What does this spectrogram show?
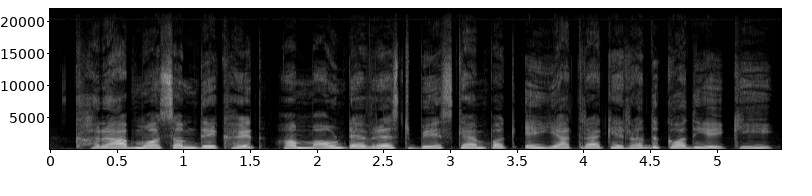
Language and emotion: Maithili, fearful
